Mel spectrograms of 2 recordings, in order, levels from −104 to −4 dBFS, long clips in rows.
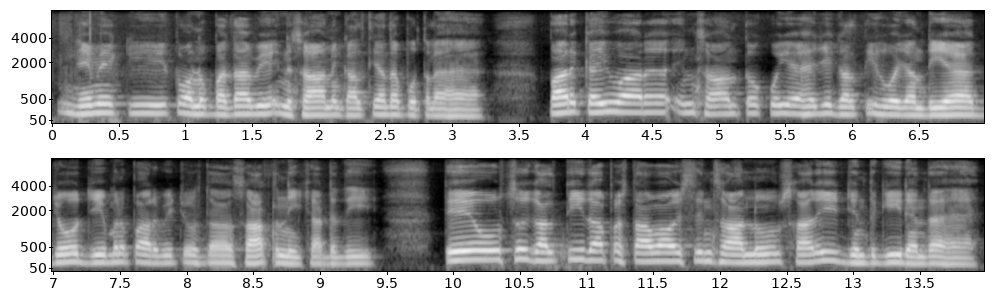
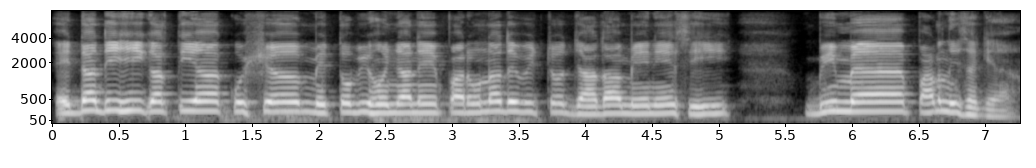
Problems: background sounds at intervals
